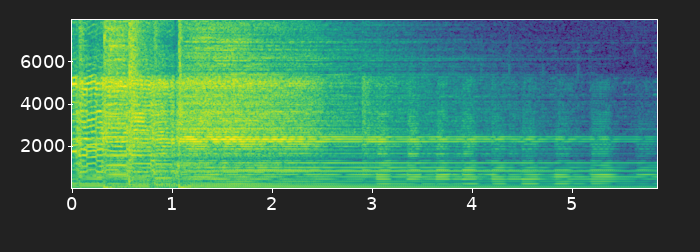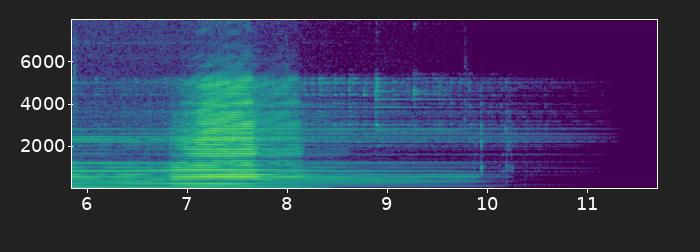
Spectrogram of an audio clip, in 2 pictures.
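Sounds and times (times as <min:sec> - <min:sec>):
maple thinline Telecaster electric guitar: 0:00.0 - 0:10.2.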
